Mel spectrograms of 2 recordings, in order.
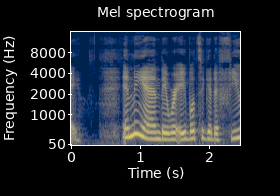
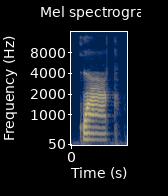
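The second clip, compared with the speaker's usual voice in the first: duck quack; 4 dB louder than usual. A narrator's reading. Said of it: "said a voice".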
